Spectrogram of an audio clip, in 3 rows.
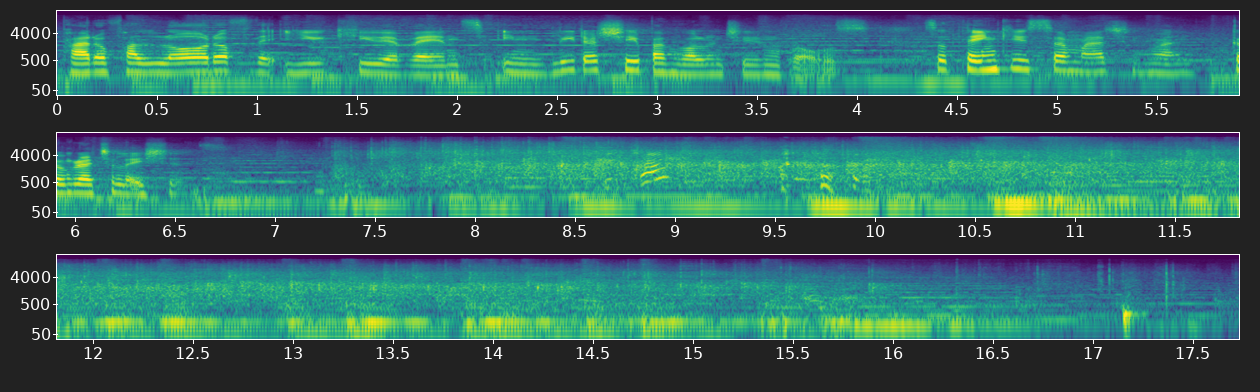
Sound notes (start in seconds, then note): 7.2 applause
